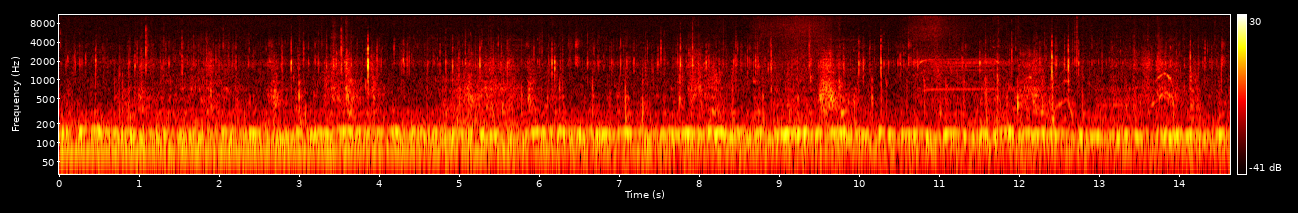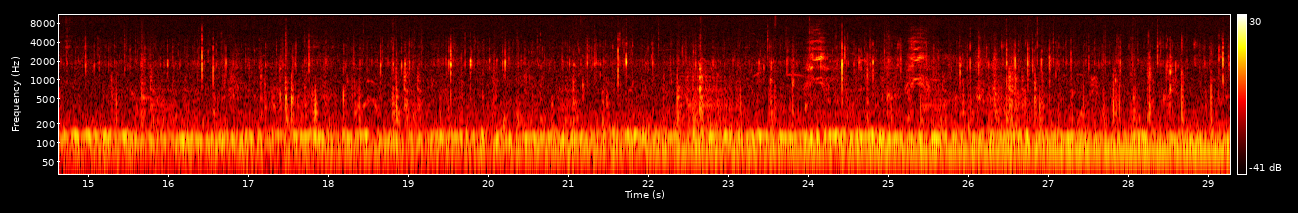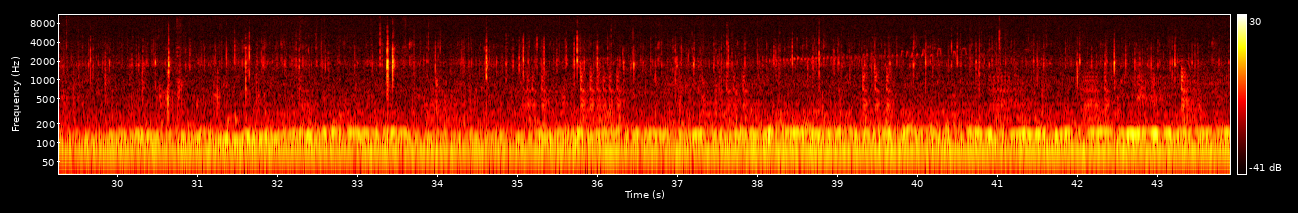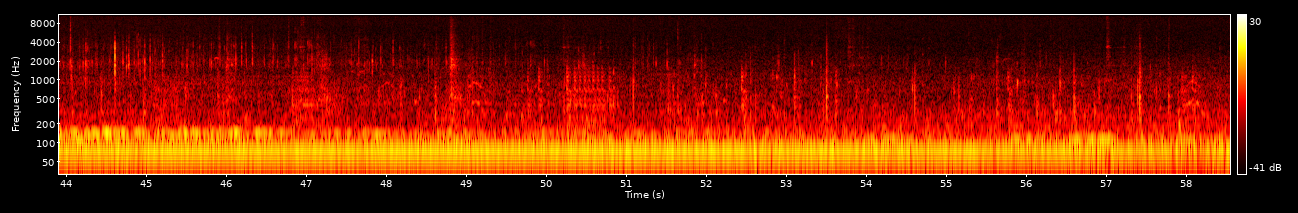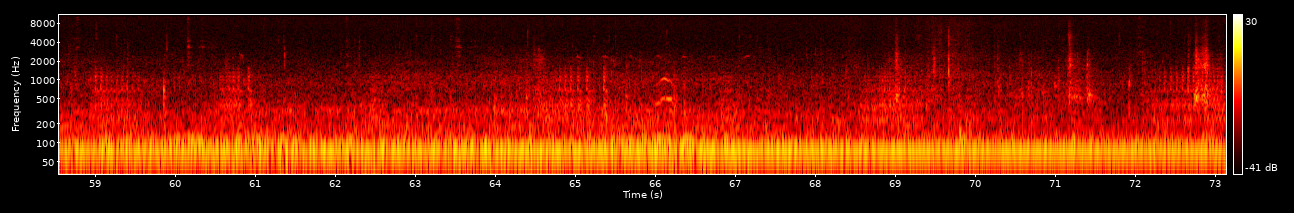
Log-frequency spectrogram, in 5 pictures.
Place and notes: Muck, Small Isles, Scotland - Above, Submerged and Within Muck Bay (aerial & hydrophone)
3-channel recording with a Sound Devices MixPre-3, a mono Aquarian Audio h2a hydrophone and a stereo pair of DPA 4060s
UK, 3 July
